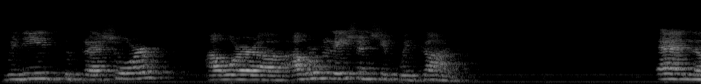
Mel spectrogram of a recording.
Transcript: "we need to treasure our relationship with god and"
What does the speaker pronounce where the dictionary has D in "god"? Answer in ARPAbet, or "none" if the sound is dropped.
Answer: D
